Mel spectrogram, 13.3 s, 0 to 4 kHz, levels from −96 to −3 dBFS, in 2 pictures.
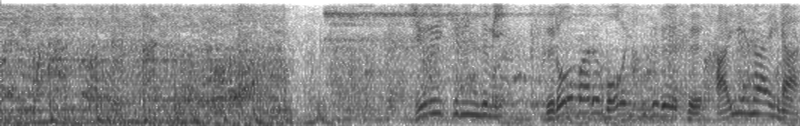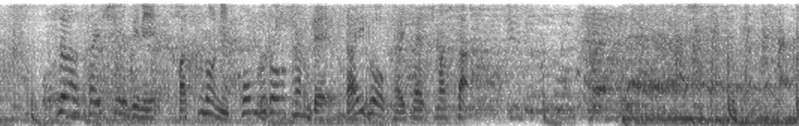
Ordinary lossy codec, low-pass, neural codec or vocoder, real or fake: AAC, 32 kbps; 3.6 kHz; vocoder, 22.05 kHz, 80 mel bands, WaveNeXt; fake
